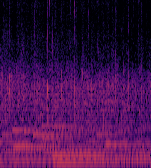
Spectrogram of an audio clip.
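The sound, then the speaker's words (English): An audience clapping their hands in the morning, in a dense, continuous wash of applause, with steady sustained musical tones humming underneath throughout. “Clap your hands this morning and begin to believe.”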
